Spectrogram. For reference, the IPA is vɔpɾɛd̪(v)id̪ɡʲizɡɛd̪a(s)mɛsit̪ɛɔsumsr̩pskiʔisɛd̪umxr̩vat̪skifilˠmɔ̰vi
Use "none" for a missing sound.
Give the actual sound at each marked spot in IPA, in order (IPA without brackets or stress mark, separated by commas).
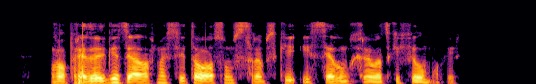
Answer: v, f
